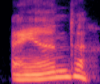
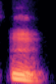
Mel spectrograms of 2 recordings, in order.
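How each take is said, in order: First: The word is said in full. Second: The word is reduced to a hum.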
